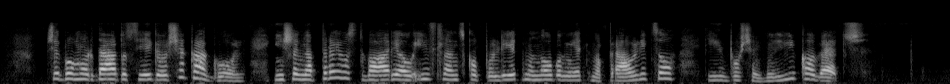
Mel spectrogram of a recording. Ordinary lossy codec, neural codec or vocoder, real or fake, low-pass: none; codec, 16 kHz, 2 kbps, FreqCodec, smaller model; fake; 7.2 kHz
